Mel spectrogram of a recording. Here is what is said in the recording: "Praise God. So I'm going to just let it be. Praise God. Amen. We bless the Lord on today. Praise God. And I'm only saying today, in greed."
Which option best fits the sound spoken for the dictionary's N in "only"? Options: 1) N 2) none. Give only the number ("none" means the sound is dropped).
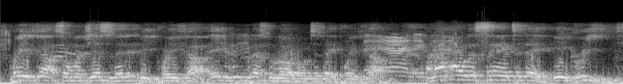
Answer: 2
